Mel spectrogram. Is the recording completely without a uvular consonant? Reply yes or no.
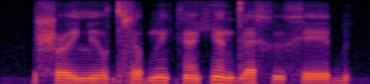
yes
